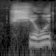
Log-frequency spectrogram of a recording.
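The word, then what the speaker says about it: sherut: Chiroute, comme ça se prononce, vous allez tomber dessus.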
